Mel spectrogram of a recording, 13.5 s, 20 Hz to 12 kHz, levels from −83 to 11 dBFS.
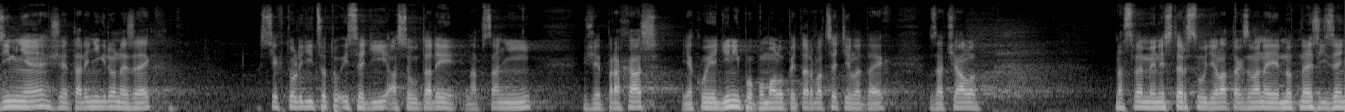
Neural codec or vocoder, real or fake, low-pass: none; real; 10.8 kHz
